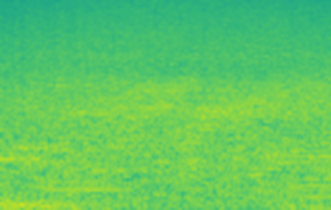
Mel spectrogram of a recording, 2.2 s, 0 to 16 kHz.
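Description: Supercharged Jeep Grand Cherokee Trackhawk V8 accelerating hard on a highway, a loud, rushing run.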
